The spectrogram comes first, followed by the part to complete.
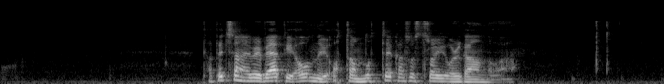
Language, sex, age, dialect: Faroese, male, 36-60, Suðurstreymoy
